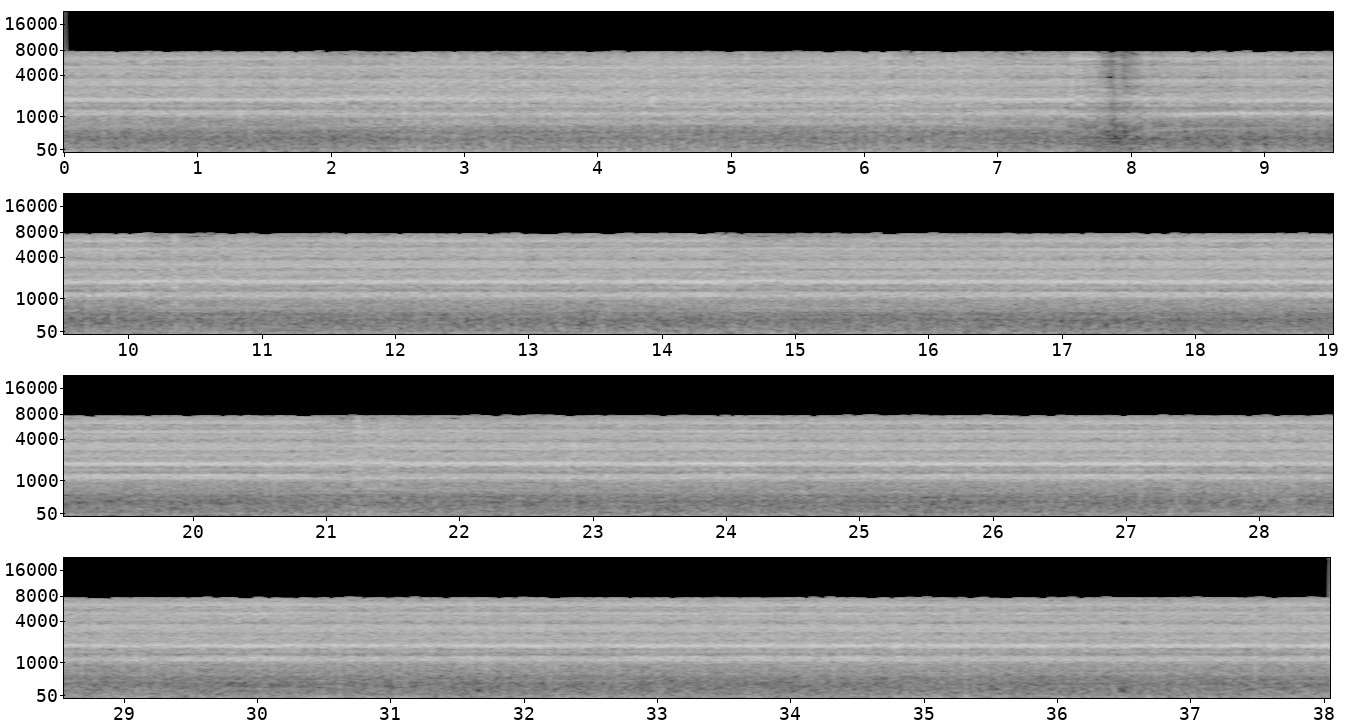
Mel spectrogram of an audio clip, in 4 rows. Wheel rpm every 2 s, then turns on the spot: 160, 160, 160, 150, 140, 160, 160, 160, 160, 160, 160, 160, 160, 160, 160, 160, 160, 160, 160.
none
